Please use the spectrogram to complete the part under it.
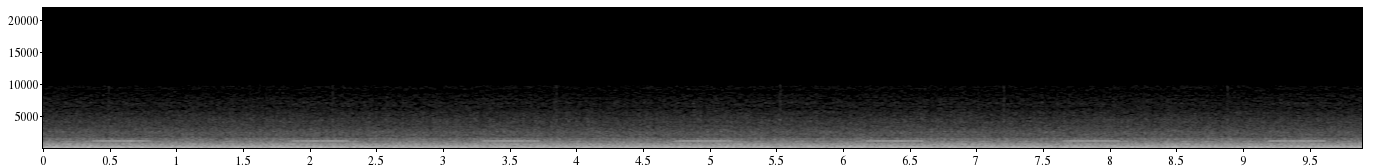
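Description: A diesel city bus engine idles.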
